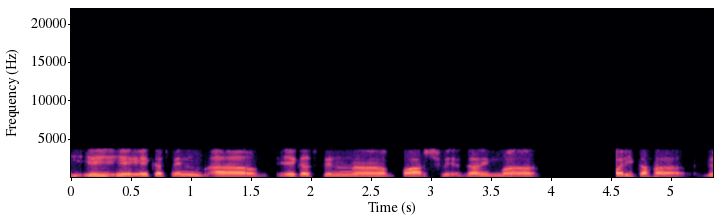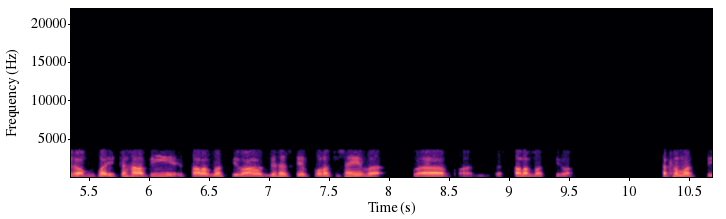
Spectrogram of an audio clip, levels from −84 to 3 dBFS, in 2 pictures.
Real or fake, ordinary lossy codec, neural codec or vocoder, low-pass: real; none; none; 3.6 kHz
